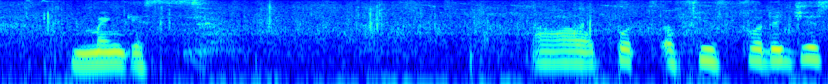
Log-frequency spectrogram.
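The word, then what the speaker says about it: Menzies: tennis and the second day we visited Castle Mangus it's spelled like it's pronounced menes but it's Mangus I'll put a few footages from our visit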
